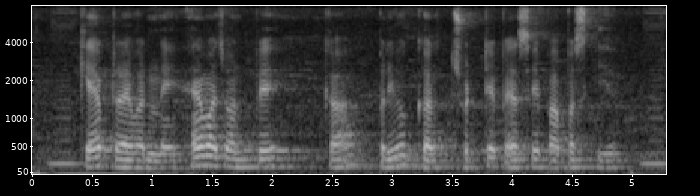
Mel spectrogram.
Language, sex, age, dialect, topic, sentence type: Hindi, male, 18-24, Kanauji Braj Bhasha, banking, statement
